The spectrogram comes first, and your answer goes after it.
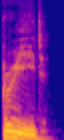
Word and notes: breed: British English

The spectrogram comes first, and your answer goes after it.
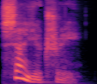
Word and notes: salutary: British English

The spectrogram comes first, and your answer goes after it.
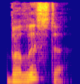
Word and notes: ballista: British English

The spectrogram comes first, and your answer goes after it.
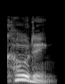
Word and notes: coding: British English

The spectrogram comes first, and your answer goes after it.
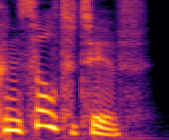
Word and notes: consultative: British English

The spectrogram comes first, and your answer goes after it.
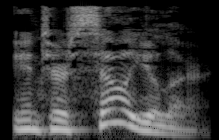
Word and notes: intercellular: British English

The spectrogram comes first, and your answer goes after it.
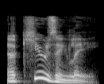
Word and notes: accusingly: British English

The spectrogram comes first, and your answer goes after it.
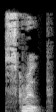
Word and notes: scroop: British English

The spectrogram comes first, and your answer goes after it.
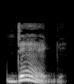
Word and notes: deg: British English

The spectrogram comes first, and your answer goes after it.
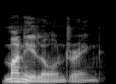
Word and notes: money laundering: British English

